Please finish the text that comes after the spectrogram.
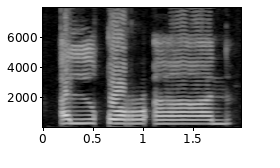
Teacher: ہم حرف القاف کو اور حرف الرا کو دونوں کو بھاری آواز میں پڑھیں گے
